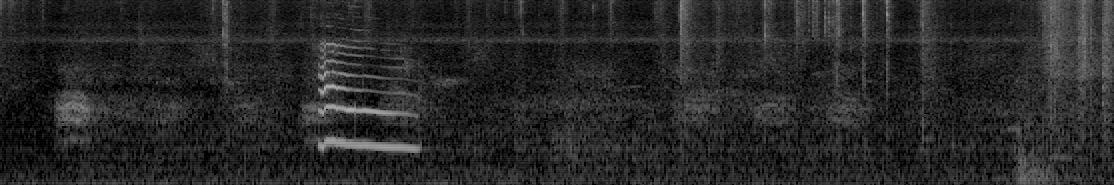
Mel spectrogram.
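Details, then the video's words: Domestic cat called a talking kitty gives one clear, drawn-out meow lasting under a second and falling slightly in pitch, over a steady background hum with faint clicks and distant voices. "Cute talking kitty"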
